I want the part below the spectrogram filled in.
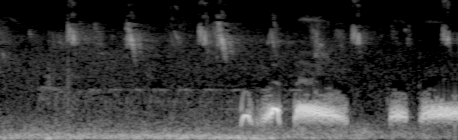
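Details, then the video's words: A new decoy spotted dove luring wild doves; after quiet high chirps from small birds, a rising double note leads into a long hollow coo, then a short-long coo pair. "លលកថ្មីមែន តែធ្វើហៅព្រៃដូចធ្នាក់ចាស់"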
